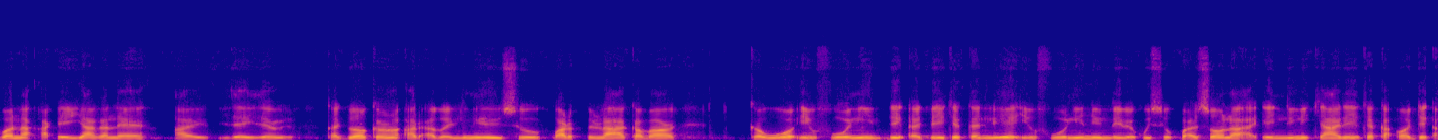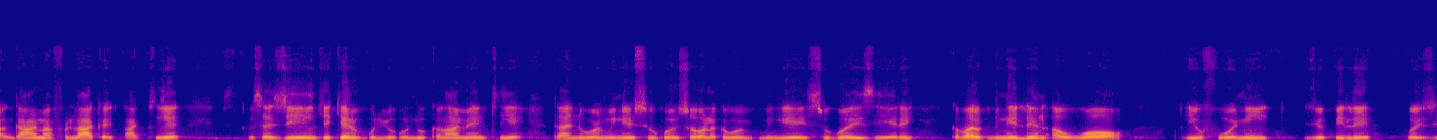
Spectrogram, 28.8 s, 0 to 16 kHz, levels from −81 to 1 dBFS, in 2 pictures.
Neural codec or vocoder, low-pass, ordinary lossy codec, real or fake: codec, 24 kHz, 0.9 kbps, WavTokenizer, small release; 10.8 kHz; Opus, 32 kbps; fake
